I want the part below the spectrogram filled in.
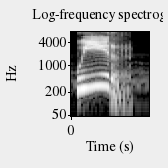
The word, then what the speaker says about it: queer: ¿Care se escribe? – No, care. – Queer. – ¿Queer? Ya, ahora cuéntame a mí, concha tu madre, con la pronunciación. – Deletréalo. – Q-U-E-E-R. – Queer, po, queer. – Queer. Ya, queer.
